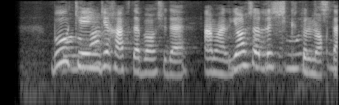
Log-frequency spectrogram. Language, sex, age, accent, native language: Uzbek, female, under 19, Toshkent viloyati, Uzbek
